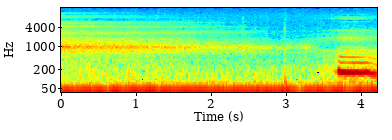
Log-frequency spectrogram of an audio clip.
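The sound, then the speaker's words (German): A deep exhale through the mouth, a long breathy rush of air that slowly fades over a few seconds, followed near the end by a soft, low hummed tone. “Und atme ganz tief durch die Nase ein. Und lass alles durch den Mund einmal los.”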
